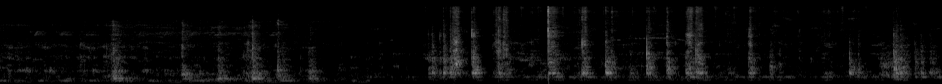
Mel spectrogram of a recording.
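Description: Steel ladle scraping and knocking against a coated cooking pot while stirring a thick spice paste. About four seconds in, the strokes turn faster and louder, several knocks a second.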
